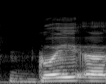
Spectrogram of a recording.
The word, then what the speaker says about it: GUI: systems use a graphical user interface or GUI pronounced as GUI lets you use your mouse to learn to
